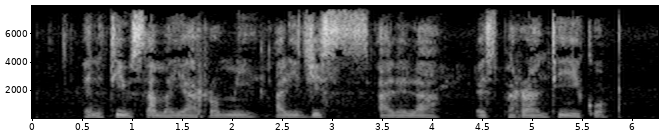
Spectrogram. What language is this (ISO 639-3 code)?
epo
